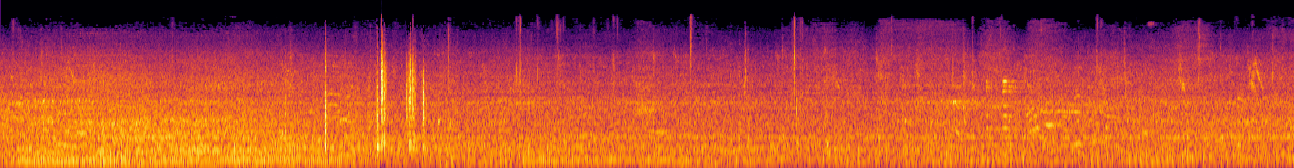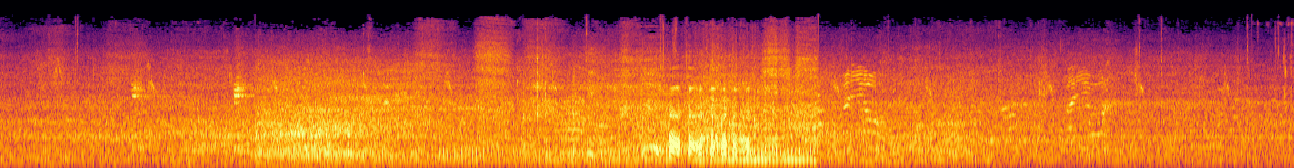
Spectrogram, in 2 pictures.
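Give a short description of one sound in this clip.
Fingers peel and crack an eggshell.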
